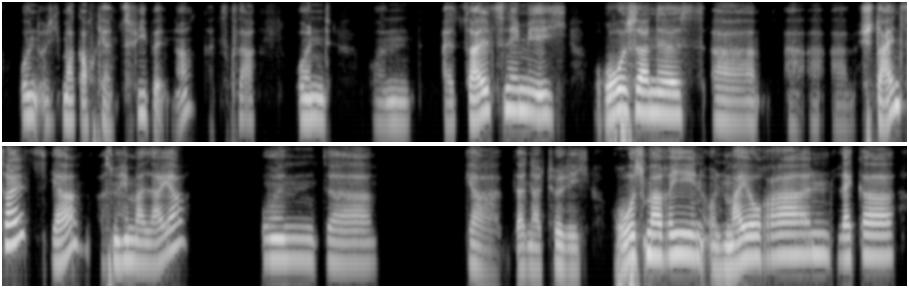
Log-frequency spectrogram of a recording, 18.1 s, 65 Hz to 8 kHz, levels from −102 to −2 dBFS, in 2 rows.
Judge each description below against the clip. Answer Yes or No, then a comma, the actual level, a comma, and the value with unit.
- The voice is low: No, medium, 165 Hz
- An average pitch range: Yes, average, 4.6 semitones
